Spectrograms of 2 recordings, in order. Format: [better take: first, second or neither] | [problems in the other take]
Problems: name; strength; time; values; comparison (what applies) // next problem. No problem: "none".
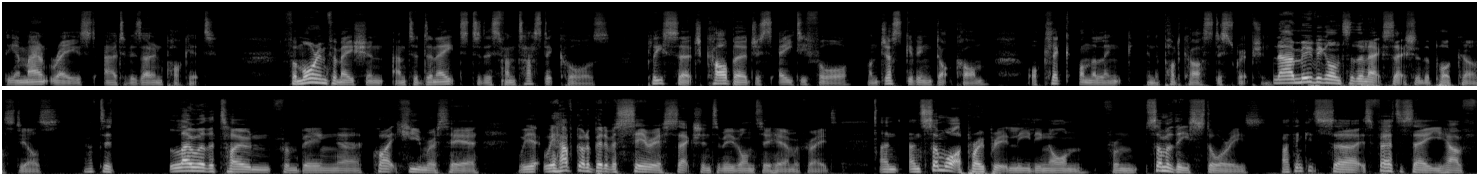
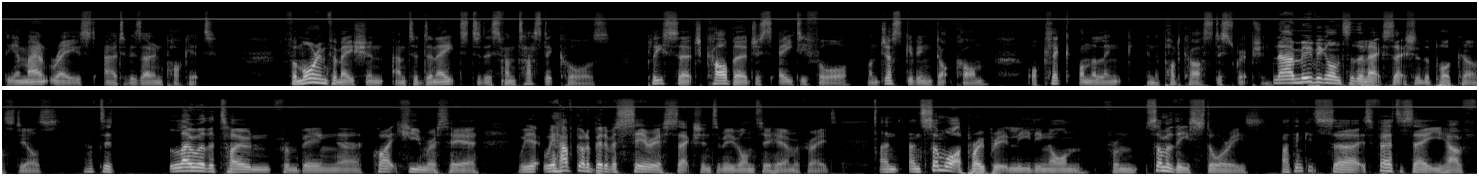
first | high-pitched whine; noticeable; throughout; 9.5 kHz, 10 dB below the speech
